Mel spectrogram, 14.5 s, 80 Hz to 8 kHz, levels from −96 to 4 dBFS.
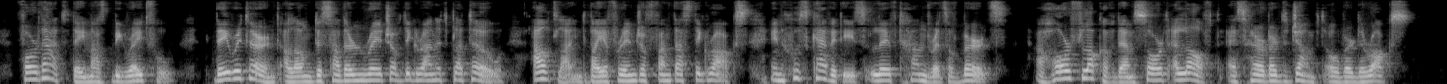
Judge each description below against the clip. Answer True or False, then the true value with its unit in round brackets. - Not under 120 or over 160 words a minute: False (180 wpm)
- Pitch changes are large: False (4.4 semitones)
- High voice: False (165 Hz)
